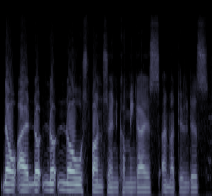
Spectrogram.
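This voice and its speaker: A man's voice: lowish voice, a little slow, darkish tone, smooth, no echo. A young man, chatting loosely on a stream, rambling and swearing casually with self-deprecating asides. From Denmark. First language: Danish.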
